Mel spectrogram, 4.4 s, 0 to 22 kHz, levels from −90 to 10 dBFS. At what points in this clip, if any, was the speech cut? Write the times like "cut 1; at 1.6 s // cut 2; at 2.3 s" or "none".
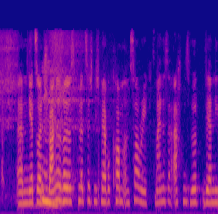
cut 1; at 3.0 s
